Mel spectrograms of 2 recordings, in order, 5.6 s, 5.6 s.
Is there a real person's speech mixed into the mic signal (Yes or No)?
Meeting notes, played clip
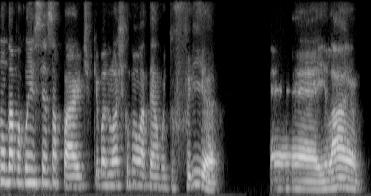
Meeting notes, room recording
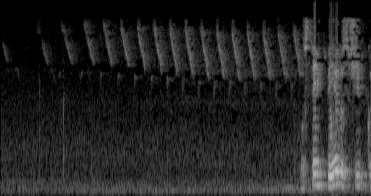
Yes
